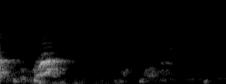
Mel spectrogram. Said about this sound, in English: Goddamn dogs.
